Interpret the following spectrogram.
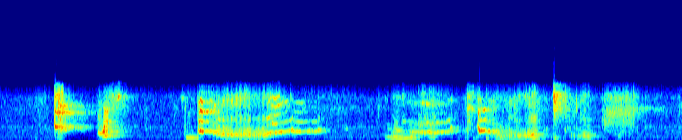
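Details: Pet puppy making cute sounds: a string of short yips and warbling, harmonic whines that rise and fall, in bursts separated by brief pauses, with a person speaking softly nearby.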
